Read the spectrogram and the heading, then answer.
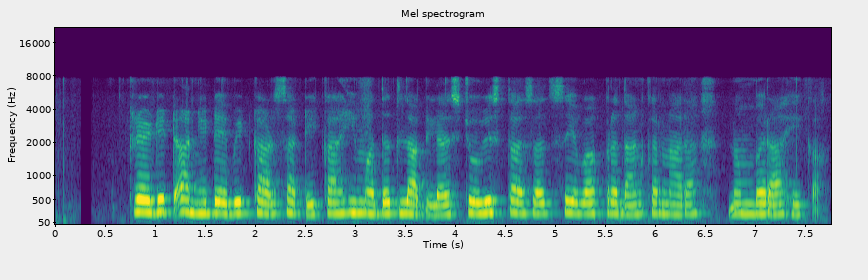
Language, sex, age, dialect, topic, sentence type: Marathi, female, 18-24, Standard Marathi, banking, question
